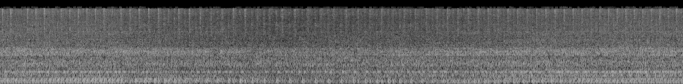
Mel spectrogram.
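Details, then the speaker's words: Craftsman lawn tractor single-cylinder, first run in over a year, using choke and jump start: ticking over at about four pulses a second, slightly unsteady; the owner later heard a sputter and suspects low gas. A normal idle. "Idling pretty good. Yeah, I'm happy. This thing hasn't run in a long time."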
